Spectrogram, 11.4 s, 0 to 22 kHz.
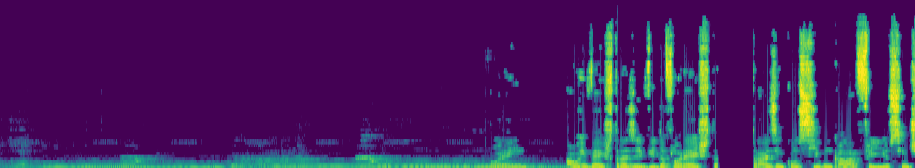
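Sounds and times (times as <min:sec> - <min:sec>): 
several wolves howling together: 0:00.0 - 0:08.0
speech: 0:06.2 - 0:11.4.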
